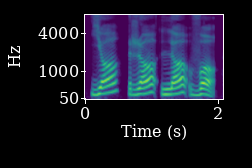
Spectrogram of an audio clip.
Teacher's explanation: इनकी आवाज ना तो पूरी तरह स्वर जैसी है ना ही व्यंजन जैसी। जब इन्हें बोलते हैं तो जीभ मुंह में कहीं भी पूरी तरह टच नहीं होती। इसीलिए तो इन्हें सेमी वोवेल यानी आधा स्वर भी कहा जाता है। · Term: अंतस्थ व्यंजन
